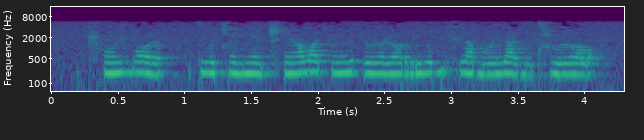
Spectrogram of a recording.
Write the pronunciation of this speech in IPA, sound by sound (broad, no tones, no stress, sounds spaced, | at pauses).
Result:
ʈ͡ʂʰ õ ʒ b ɔ ə̯ | t i ʊ̯ t͡ɕ ɛ̃ ʎ ẽ ʈ͡ʂʰ ẽ ə̯ lˠ i θ ĩ l | ɹ ʊ ɭ ɔ r i ʊ̯ b i x ð a b õ ɪ̯ ð a ə̯ d ɛ̃ t ɕ u ɹ ʊ lˠ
